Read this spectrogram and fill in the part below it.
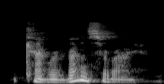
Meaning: A roadside inn, usually having a central courtyard where caravans (see sense 3) can rest, providing accommodation for travellers along trade routes in Asia and North Africa
- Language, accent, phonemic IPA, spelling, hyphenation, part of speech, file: English, Southern England, /ˌkæɹəˈvænsəɹaɪ/, caravanserai, ca‧ra‧van‧ser‧ai, noun, LL-Q1860 (eng)-caravanserai.wav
